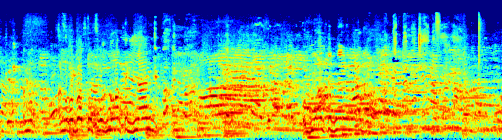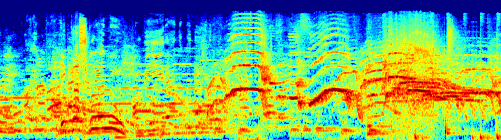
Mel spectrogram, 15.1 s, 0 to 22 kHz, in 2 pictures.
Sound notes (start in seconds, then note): 10.6 woman screams; 13.1 clamoring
